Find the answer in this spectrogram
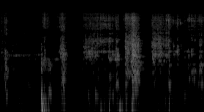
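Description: Scissors cutting construction paper in a series of short, crisp snips, with a soft knock a little under a second in.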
